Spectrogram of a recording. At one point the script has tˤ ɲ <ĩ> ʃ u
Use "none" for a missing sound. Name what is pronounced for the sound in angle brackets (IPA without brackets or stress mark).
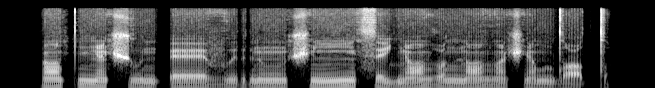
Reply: ĩ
